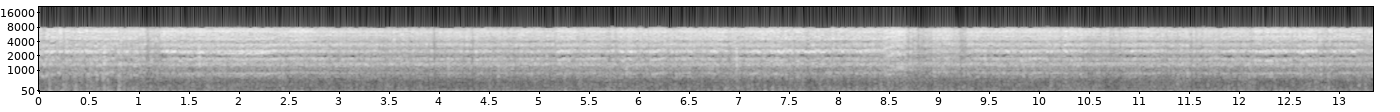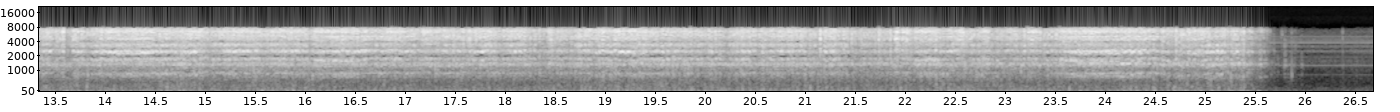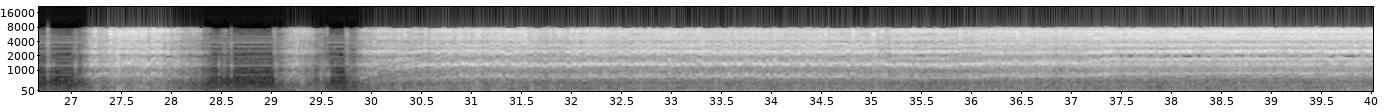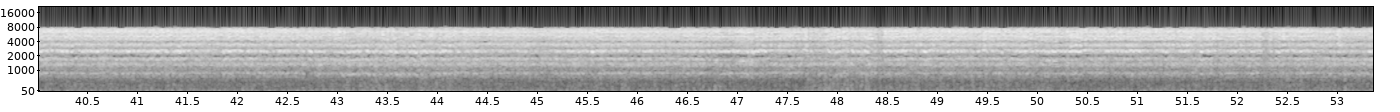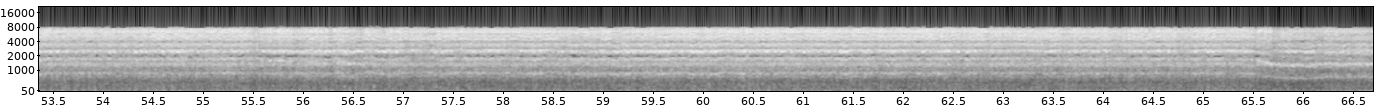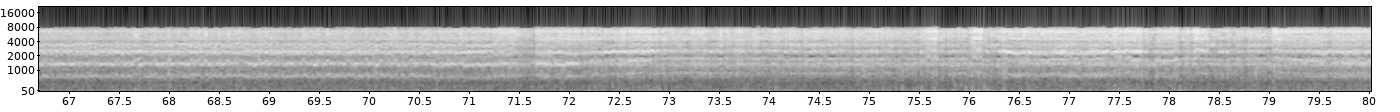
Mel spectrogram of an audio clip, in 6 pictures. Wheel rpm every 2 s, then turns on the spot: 230, 220, 230, 230, 240, 230, 230, 220, 230, 230, 230, 230, 180, 50, 50, 120, 160, 160, 190, 230, 230, 230, 230, 230, 230, 230, 230, 230, 220, 230, 230, 240, 230, 170, 160, 170, 210, 230, 220, 220.
none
